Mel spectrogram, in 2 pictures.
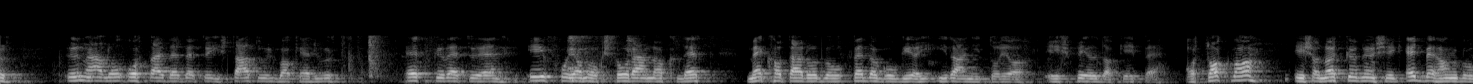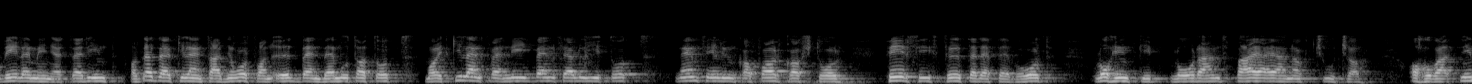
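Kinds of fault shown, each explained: No faults detected; nothing in the audio calls for remark.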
